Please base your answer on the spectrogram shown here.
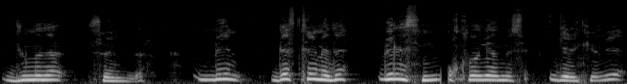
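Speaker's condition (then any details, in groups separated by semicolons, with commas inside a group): Cerebral palsy; no speech or walking until age 6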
